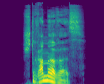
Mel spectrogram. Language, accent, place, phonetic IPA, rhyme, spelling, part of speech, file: German, Germany, Berlin, [ˈʃtʁaməʁəs], -aməʁəs, strammeres, adjective, De-strammeres.ogg
- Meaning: strong/mixed nominative/accusative neuter singular comparative degree of stramm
